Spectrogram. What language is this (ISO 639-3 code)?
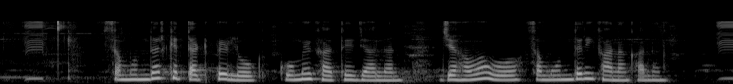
bho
